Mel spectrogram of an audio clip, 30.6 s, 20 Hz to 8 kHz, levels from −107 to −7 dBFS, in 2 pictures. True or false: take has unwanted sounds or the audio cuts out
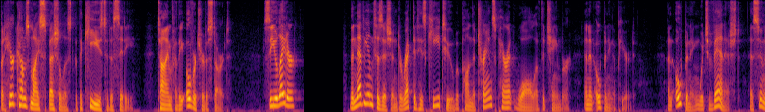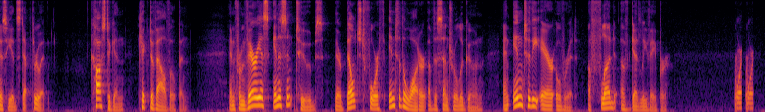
true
